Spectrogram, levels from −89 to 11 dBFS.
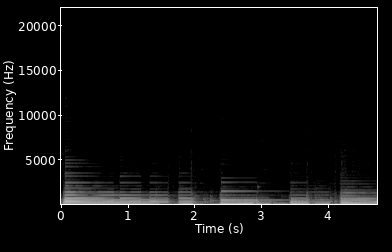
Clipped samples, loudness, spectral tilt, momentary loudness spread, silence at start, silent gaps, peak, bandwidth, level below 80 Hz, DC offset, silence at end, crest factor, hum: under 0.1%; -29 LUFS; -12.5 dB/octave; 11 LU; 0 s; none; -10 dBFS; 3.6 kHz; -32 dBFS; under 0.1%; 0 s; 18 dB; none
